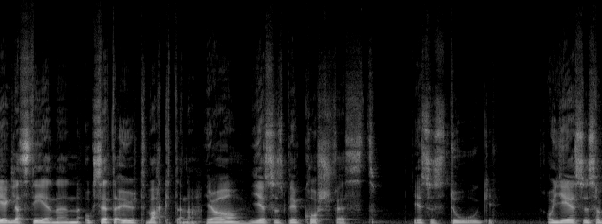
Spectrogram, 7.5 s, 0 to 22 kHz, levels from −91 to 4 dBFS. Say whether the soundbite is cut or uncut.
cut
